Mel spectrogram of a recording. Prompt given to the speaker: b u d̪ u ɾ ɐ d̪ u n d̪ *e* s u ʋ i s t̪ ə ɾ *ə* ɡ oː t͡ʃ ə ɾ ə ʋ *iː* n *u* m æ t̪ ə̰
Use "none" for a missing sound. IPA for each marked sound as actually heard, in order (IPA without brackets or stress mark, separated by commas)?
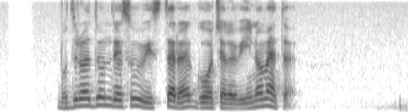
e, ə, iː, o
